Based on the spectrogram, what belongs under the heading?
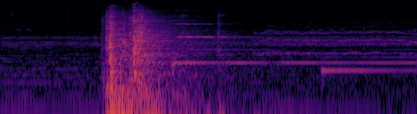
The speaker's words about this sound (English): He shut the door and paused for a moment, listening intently.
